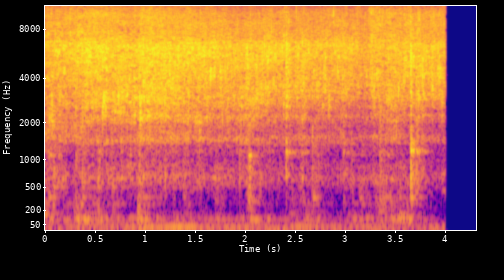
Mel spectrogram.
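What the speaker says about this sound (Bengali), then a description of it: "দিয়ে আমি একটু লাল লাল করে একটু ভেজে নেব।" Potatoes with salt and turmeric fry in hot oil for a mutton curry, giving a loud, steady, dense sizzle with faint stirring scrapes throughout, then cutting off abruptly near the end.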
